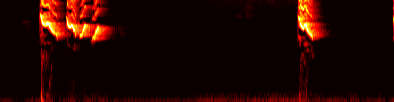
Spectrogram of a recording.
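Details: Male buxtoni Oriental white-eye singing in wild style, high thin slurred whistles sliding downward, given in a quick run of three notes and then a single note after a pause, over a faint low hum.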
